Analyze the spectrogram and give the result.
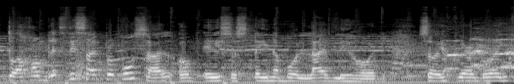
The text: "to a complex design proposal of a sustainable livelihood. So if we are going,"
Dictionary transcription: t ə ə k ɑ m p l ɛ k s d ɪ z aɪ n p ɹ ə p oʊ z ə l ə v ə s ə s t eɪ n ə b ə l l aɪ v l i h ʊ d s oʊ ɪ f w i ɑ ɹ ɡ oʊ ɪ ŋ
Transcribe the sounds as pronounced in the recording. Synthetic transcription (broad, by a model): t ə ə k ɑ m p l ɛ k s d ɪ s aɪ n p ɹ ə p oʊ s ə l ə v ə s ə s t eɪ n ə b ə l l aɪ v l i h ʊ d s oʊ ɪ f w i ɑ ɹ ɡ oʊ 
